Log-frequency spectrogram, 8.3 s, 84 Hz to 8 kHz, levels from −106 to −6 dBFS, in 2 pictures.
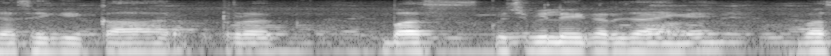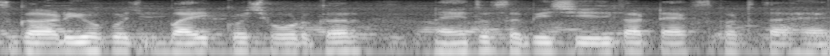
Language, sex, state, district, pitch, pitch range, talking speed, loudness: Hindi, male, Haryana, Rohtak, 125 Hz, 120-125 Hz, 165 wpm, -21 LUFS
